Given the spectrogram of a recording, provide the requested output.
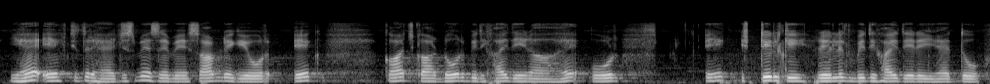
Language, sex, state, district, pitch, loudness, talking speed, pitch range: Hindi, male, Uttar Pradesh, Saharanpur, 150 Hz, -19 LUFS, 180 wpm, 140-160 Hz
